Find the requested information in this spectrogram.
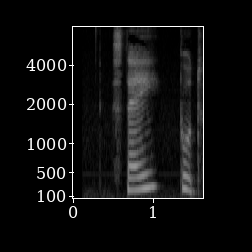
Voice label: stay put pronunciation slow; anglicke frazy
